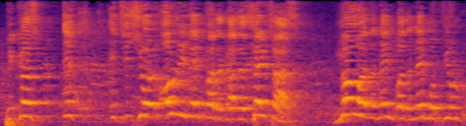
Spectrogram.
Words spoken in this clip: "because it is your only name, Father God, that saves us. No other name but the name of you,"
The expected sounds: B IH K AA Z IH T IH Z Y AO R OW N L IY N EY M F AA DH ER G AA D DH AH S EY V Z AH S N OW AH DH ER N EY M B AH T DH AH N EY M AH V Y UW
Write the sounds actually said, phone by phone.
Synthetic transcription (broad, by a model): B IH K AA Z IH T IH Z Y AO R OW N L IY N EY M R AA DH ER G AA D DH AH S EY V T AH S N OW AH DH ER N EY M B AH T DH AH N EY M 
